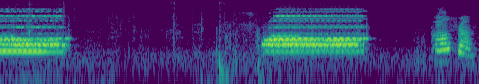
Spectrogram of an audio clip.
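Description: A kitchen telephone on a home phone system rings in two long electronic bursts separated by a quiet gap, followed by a short chirping tone, loud and close with some faint handling sounds between.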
